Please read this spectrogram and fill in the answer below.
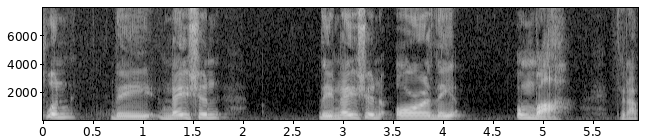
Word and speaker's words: Ummah: This one, The Nation or the Ummah. Did I pronounce that right?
